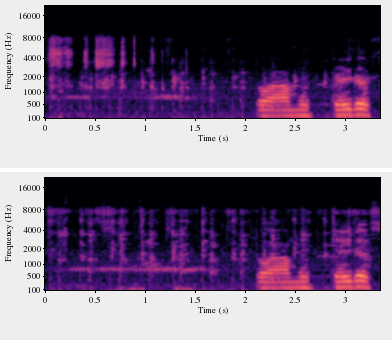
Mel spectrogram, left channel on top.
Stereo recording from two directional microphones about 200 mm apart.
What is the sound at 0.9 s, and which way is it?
Tick-tock, 55° right (ahead or behind).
